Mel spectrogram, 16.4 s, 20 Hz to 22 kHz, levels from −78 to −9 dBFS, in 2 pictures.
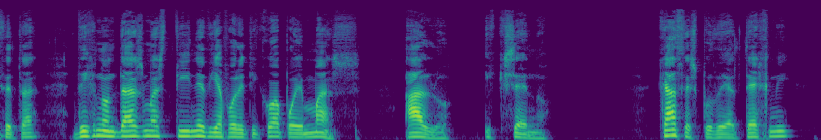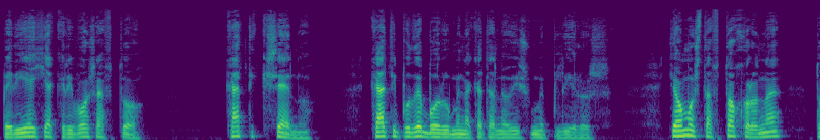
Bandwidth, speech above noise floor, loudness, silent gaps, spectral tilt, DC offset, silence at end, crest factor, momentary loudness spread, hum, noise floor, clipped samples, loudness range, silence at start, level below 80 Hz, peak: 17 kHz; 52 dB; -25 LUFS; none; -5.5 dB/octave; under 0.1%; 0 s; 24 dB; 15 LU; none; -77 dBFS; under 0.1%; 5 LU; 0 s; -50 dBFS; -2 dBFS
